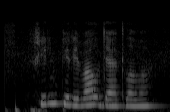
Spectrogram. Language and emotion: Russian, neutral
